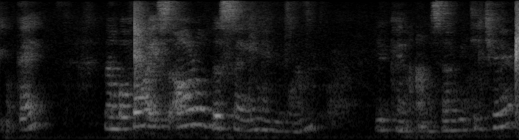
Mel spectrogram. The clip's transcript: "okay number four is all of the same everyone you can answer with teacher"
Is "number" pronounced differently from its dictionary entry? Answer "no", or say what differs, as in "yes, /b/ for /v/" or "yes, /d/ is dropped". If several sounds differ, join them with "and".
yes, /m/ is dropped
